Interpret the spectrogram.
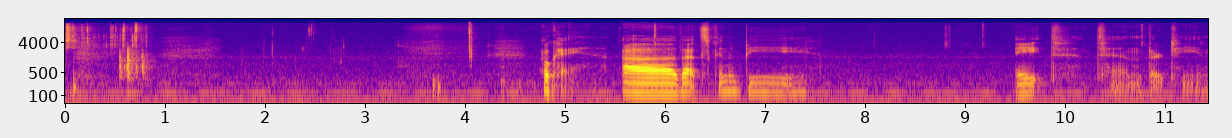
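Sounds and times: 
handful of dice clattering onto a hard surface: 0.0s - 0.9s
speech: 4.8s - 7.5s, 9.5s - 11.4s.

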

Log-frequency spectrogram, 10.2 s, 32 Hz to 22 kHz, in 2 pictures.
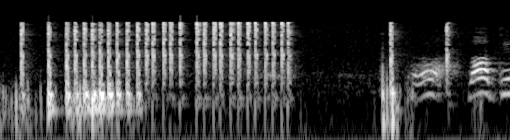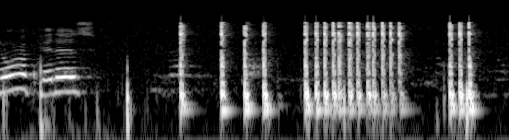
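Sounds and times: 
paintball gun firing: 0.2s - 3.0s, 7.0s - 10.0s
speech: 4.7s - 6.2s.

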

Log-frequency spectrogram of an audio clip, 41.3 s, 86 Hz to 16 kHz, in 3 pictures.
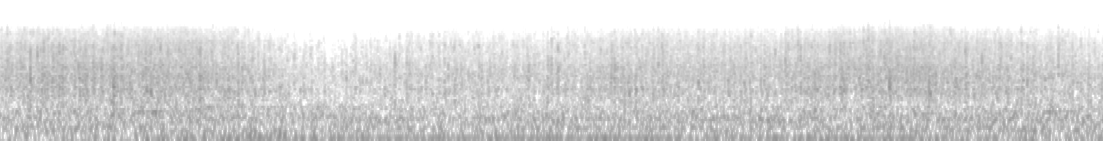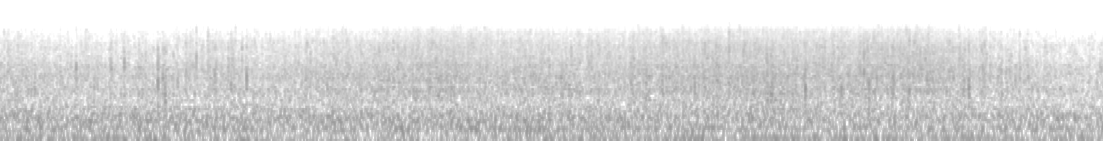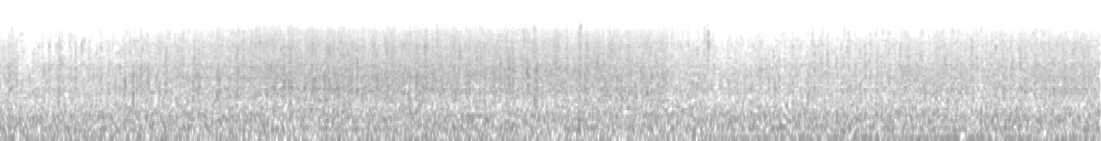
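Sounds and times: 
gentle rain falling on an empty garden: 0.0s - 41.3s.

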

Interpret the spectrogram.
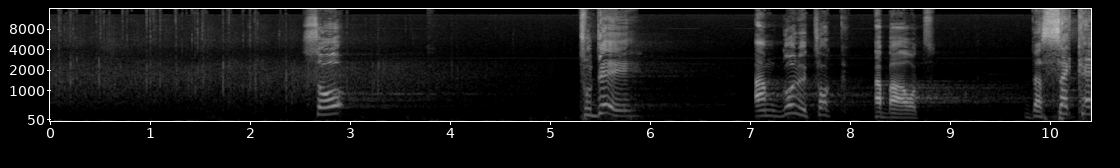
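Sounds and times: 
room full of people applauding: 0.0s - 4.2s
speech: 2.6s - 3.0s, 5.3s - 6.0s, 7.0s - 8.9s, 9.8s - 10.3s.

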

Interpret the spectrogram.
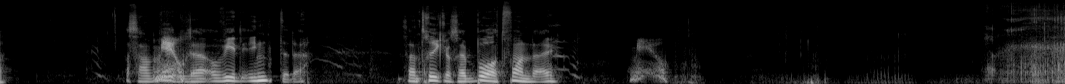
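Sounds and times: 
cat meowing: 1.0s - 1.9s, 5.5s - 6.9s
cat purring: 1.0s - 2.1s, 3.0s - 10.6s
speech: 1.2s - 3.2s, 4.0s - 5.7s, 6.3s - 6.8s.

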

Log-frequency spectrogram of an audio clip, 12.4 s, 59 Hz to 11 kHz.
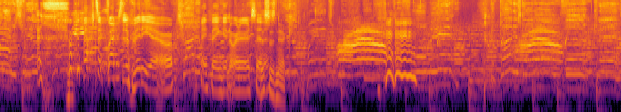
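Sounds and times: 
laughter: 0.0s - 11.7s
musical backing of a played song recording: 0.0s - 12.4s
speech: 0.4s - 6.2s, 6.8s - 8.7s
several cats meowing in a played song recording: 6.8s - 8.4s, 10.3s - 11.4s.

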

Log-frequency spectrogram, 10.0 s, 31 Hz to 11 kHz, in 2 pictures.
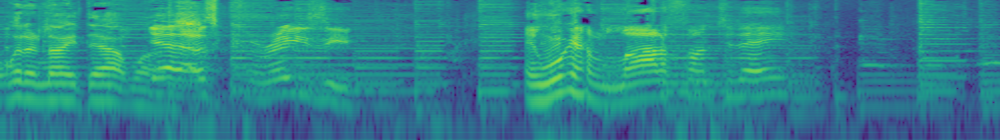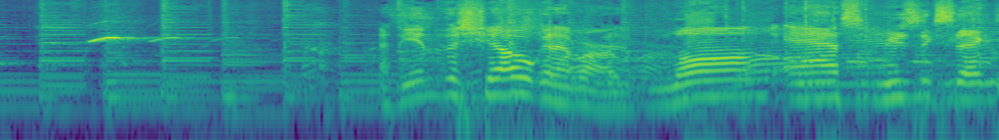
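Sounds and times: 
speech: 0.0s - 1.9s, 2.6s - 4.1s, 6.9s - 9.9s
bouncy instrumental backing with regular chord hits: 0.0s - 9.9s
slide whistle sweeping upward: 5.2s - 6.2s
laughter: 6.5s - 9.9s.

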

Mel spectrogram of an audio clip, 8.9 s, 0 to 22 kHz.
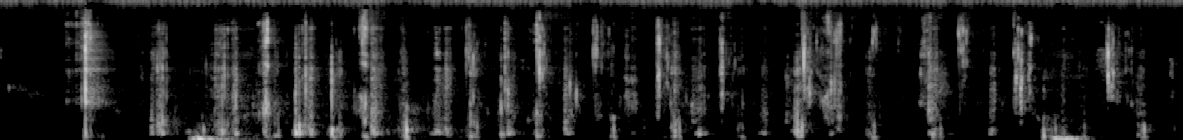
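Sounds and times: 
crunching of raw carrots dipped in ketchup being chewed: 0.5s - 8.8s
low thumps: 1.4s - 1.8s, 7.9s - 8.2s.

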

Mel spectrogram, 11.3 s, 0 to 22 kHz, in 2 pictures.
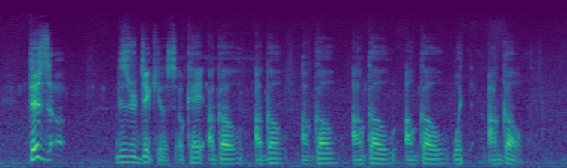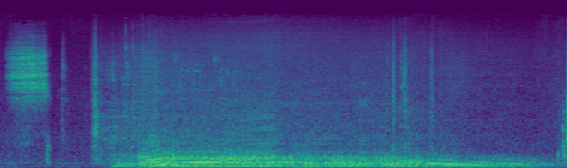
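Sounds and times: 
speech: 0.3s - 6.4s
car engine humming: 6.6s - 11.2s.

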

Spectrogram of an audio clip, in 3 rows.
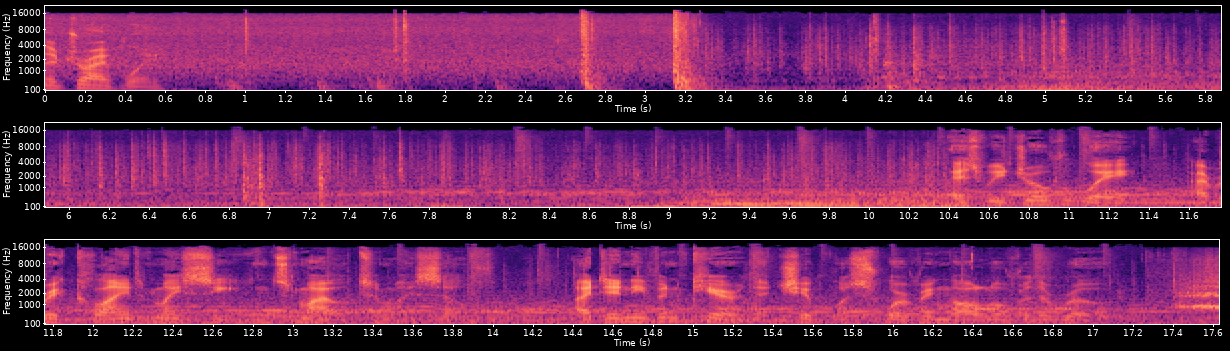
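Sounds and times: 
speech: 0.0s - 1.1s, 10.6s - 17.2s
rain falling outdoors: 0.0s - 17.6s
knocks: 0.8s - 4.5s
low rumble: 3.5s - 17.4s.

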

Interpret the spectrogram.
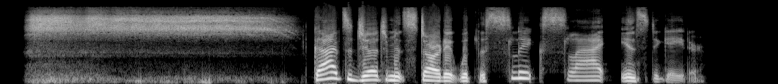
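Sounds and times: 
snake hissing: 0.2s - 3.0s
speech: 3.2s - 7.1s.

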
